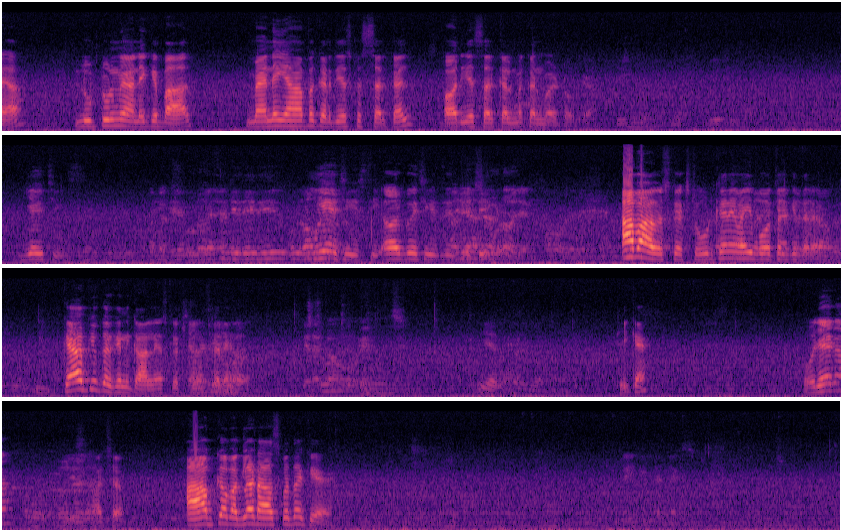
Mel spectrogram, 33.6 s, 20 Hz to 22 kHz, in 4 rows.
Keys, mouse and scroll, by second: 0.6-3.8 middle drag, 3.8 click, 4.3 middle click, 4.8 r, 5.5-10.6 drag, 13.5 scroll down 1, 14.1 alt+middle click, 14.7 w, 15.1 alt+middle click, 15.9 shift+click, 17.0 middle click, 17.9 shift+click, 18.6 middle click, 19.3 r, 20.0 shift+click, 20.5 middle click, 20.8 w, 21.4 shift+click, 22.3 middle click, 23.3 click, 23.9 middle click, 31.1 click, 33.2-33.5 typing.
